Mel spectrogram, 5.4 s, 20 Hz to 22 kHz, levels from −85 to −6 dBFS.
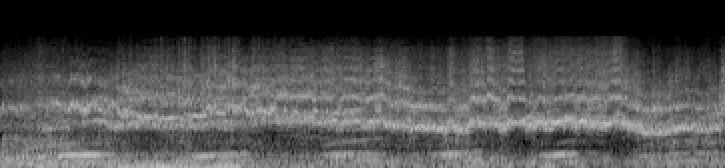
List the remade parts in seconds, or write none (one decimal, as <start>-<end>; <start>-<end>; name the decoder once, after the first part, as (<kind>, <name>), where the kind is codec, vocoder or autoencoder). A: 0.0-0.4 (vocoder, Vocos); 1.8-5.4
